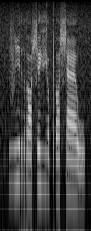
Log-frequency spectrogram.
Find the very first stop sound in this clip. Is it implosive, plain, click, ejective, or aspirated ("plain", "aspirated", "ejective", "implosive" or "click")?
ejective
